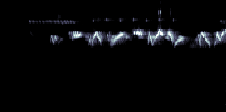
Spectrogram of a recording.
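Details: Blue grosbeak, a migratory bird, singing a fast, burry warble of run-together slurred notes for nearly two seconds, with a faint thin high whistle at the start.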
